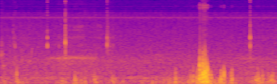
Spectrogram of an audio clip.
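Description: Low knocks and bumps against a canoe hull, with wind on the microphone; the loudest is a heavy thump about three seconds in, and a few faint short clicks come between.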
